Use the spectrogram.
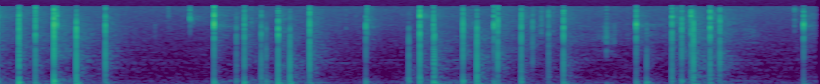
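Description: Long white nails tap and crinkle a clear, stiff, empty plastic bag with gold flecks. The result is a quiet, rapid, irregular run of sharp, crisp clicks and crackles with bright, brittle edges, each dying away almost instantly.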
